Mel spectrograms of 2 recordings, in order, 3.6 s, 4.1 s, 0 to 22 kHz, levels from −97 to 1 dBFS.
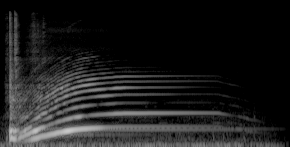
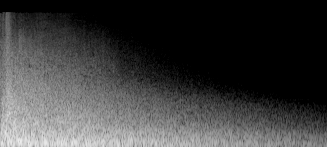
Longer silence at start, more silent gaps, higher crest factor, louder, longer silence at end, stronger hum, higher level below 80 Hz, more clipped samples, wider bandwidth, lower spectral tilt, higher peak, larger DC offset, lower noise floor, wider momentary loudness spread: about the same, 0.1 s vs 0 s; neither; about the same, 16 dB vs 16 dB; second, -33 LUFS vs -18 LUFS; about the same, 0.6 s vs 0.65 s; neither; second, -60 dBFS vs -24 dBFS; neither; first, 16 kHz vs 13 kHz; about the same, -7 dB/octave vs -8 dB/octave; second, -18 dBFS vs -2 dBFS; neither; first, -66 dBFS vs -45 dBFS; about the same, 23 LU vs 24 LU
